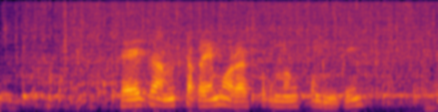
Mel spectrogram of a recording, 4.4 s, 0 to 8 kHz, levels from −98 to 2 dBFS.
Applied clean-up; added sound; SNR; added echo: none; Toilet flush; 10 dB; none.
